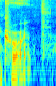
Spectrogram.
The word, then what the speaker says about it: Corinth: and he's telling the people in Corinth, that's how you pronounce it, right? – The place? Yes, in Corinth.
